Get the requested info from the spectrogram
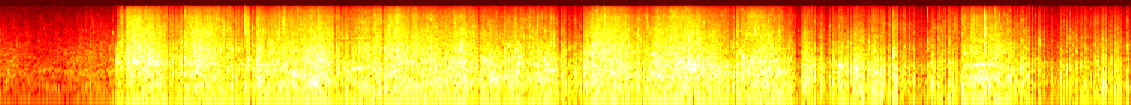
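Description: Water sloshing and splashing as people wade into a baptistery pool. It starts about a second and a half in and surges louder twice.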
